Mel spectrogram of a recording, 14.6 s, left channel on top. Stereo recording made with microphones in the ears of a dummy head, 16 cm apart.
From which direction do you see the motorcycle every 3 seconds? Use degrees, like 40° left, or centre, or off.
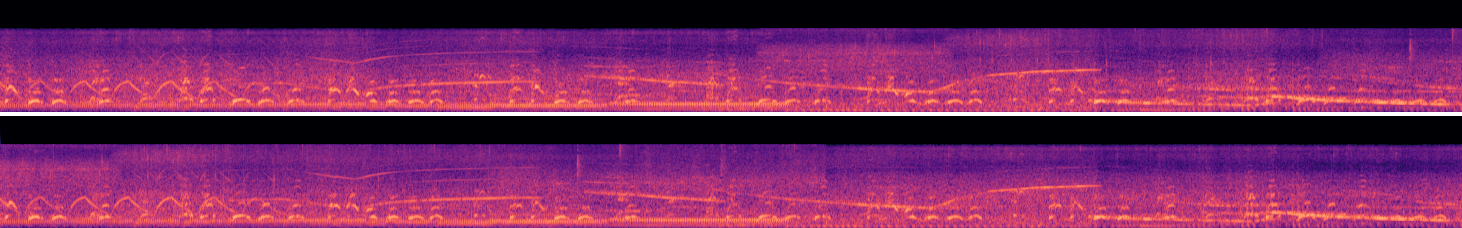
70° left, 50° left, centre, 50° right, 60° right.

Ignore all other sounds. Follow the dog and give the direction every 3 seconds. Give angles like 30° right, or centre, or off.
70° left, 50° left, 20° left, centre, 20° right.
